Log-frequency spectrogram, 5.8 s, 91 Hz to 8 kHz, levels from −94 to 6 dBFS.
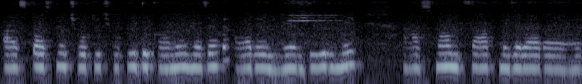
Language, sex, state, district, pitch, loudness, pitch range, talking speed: Hindi, female, Bihar, Lakhisarai, 220 Hz, -38 LUFS, 215-225 Hz, 165 wpm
